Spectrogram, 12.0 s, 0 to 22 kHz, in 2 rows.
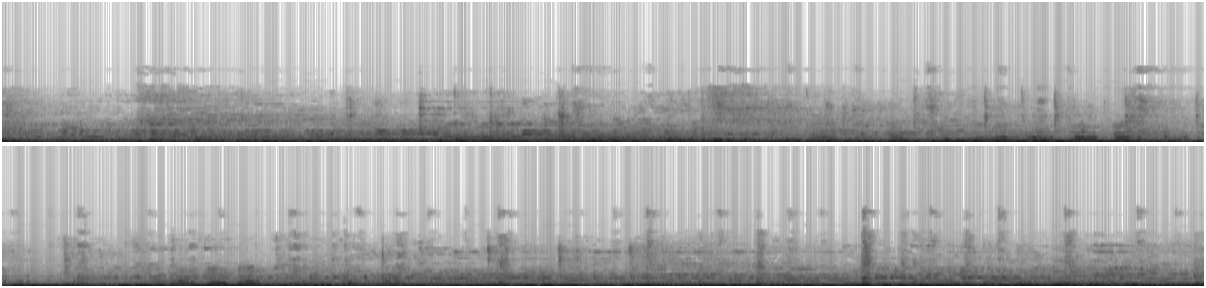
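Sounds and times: heavy bass line: 0.0 - 12.0
rock band over loudspeakers: 0.0 - 12.0.

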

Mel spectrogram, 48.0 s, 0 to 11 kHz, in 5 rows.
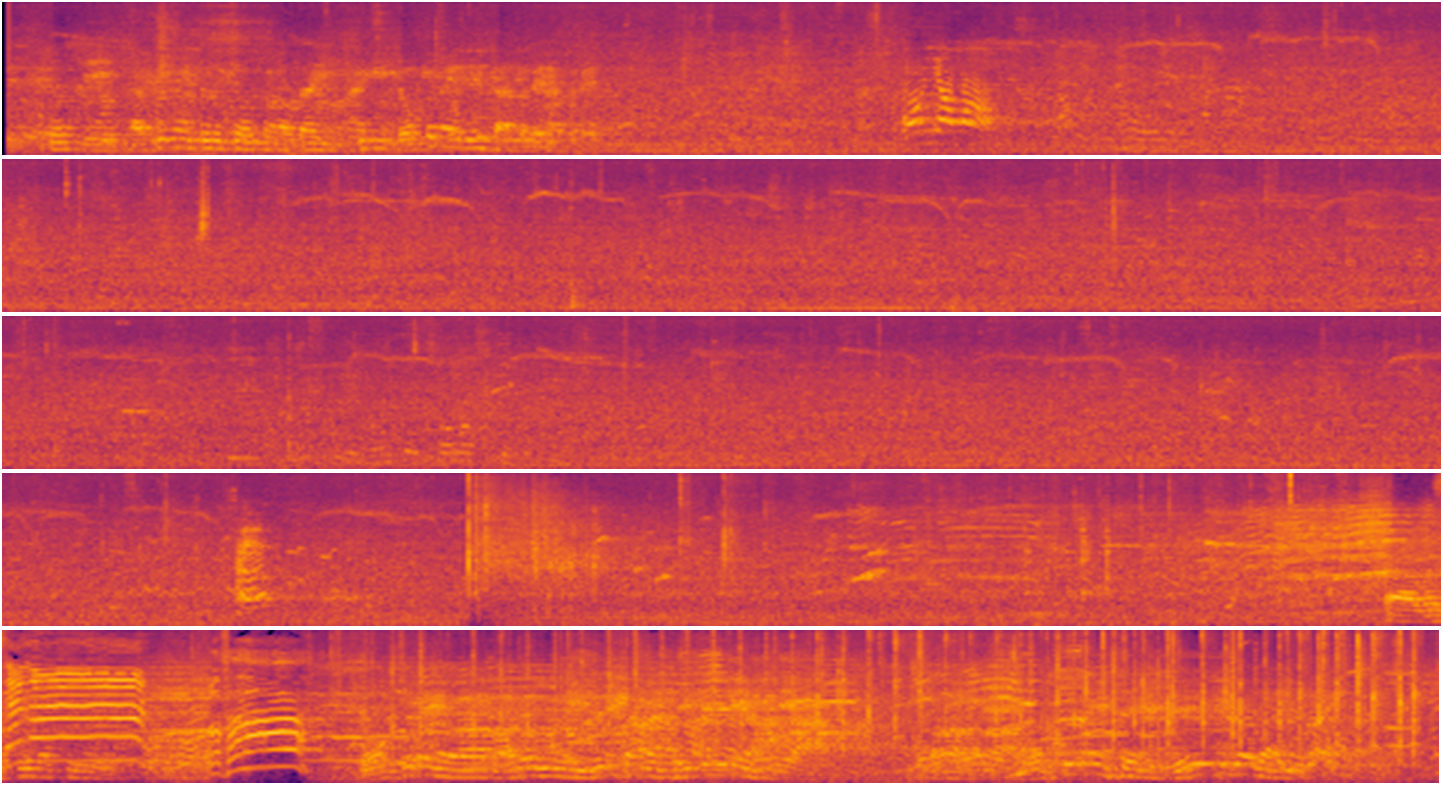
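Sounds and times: murmur of distant voices: 0.0 - 47.9
sharp cracks: 31.8 - 33.8
starting gun shot echoing: 31.9 - 32.8.

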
